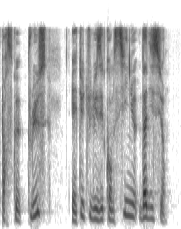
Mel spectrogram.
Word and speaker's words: plus: Quand plus exprime une négation, on ne prononce pas le s. Par exemple, je n'ai plus faim. Je n'ai plus faim.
